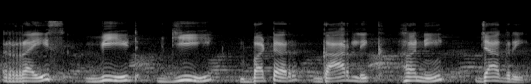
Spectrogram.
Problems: background sounds at intervals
